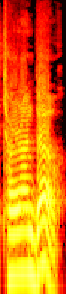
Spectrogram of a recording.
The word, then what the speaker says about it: Turandot: It is Turandot. Right, yeah. Because it has to rhyme with another O word.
